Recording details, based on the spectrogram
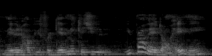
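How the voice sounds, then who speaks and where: A man's voice: on the high side, animated, a little fast, dull audio, slight background noise. Earnest middle-aged man, echoey room. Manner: earnest, pleading, drifts between soft mumbling and heated insistence. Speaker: father addressing his estranged child. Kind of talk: personal video message.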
